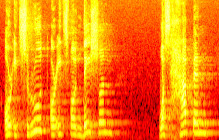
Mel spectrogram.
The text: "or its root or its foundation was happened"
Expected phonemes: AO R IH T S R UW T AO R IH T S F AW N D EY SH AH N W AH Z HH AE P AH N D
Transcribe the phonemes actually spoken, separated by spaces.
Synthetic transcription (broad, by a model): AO R IH T S R UW T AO R IH T S F AW N D EY SH AH N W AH S HH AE P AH N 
